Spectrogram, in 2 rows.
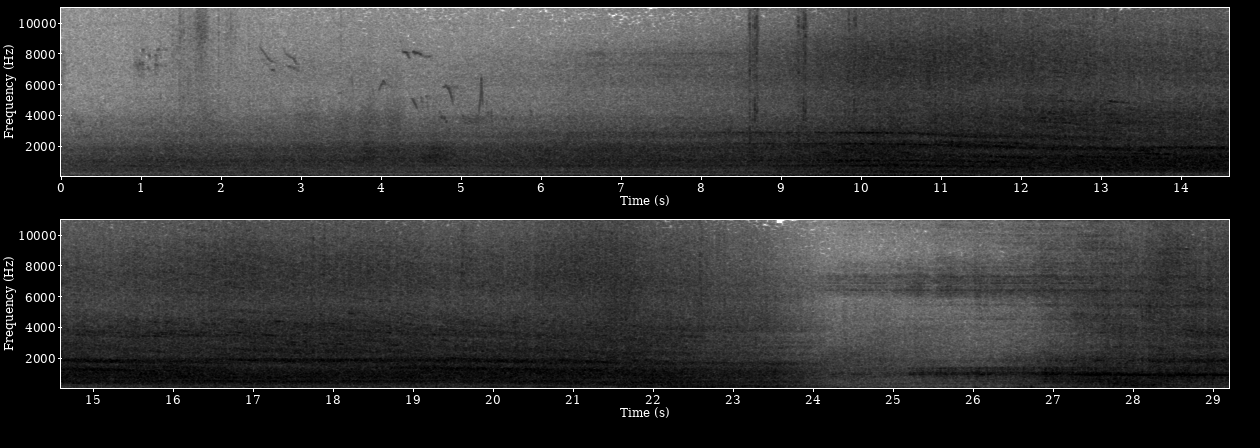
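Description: Long freight train of tank wagons approaching and rolling past, the noise building for about ten seconds and then holding steady, with the wheels clattering and squealing on the rails. After a sudden drop at about 24 s, a second train, an SNCF Regio 2N double-deck electric unit, approaches and grows louder near the end.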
